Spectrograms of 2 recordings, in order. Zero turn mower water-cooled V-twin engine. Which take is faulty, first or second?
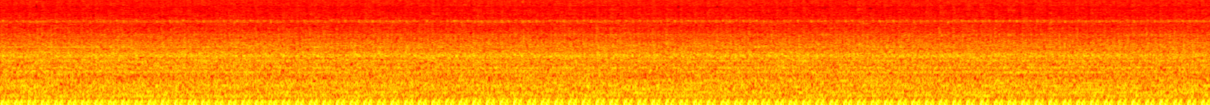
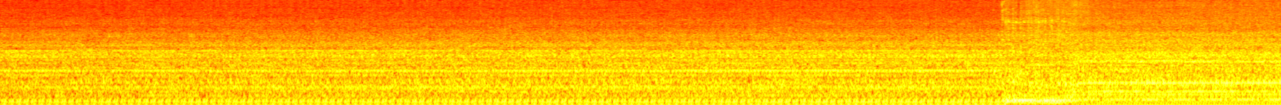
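second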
